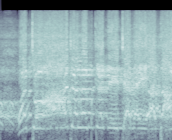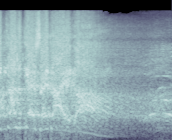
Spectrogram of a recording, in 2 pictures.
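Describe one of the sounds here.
A man shouts with passion through a microphone, echoing loudly.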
